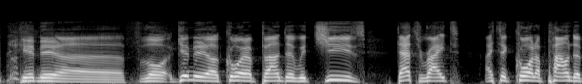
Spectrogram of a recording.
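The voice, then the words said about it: Heavy put-on French accent. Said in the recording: “you're doing a heavy French accent”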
